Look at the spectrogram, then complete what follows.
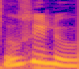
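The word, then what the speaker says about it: Lucy Liu: Ähm, spricht man ja eigentlich Lucy Lou? Ja, ne? – Lucy Lou, ja. Lucy ja.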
